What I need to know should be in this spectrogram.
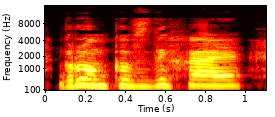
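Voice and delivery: ordinary delivery

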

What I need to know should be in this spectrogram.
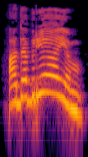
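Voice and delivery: high-pitched collective cheer; class cheering. A narrator's reading. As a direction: exclaim it like a whole class voting yes. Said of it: "вскричал класс".

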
